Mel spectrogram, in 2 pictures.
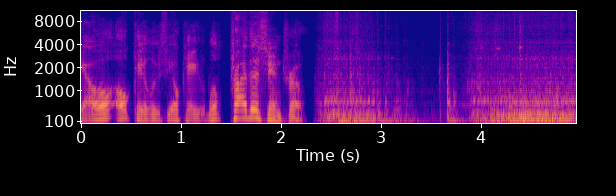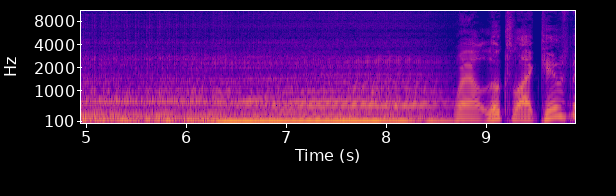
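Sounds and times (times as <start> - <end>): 
speech: 0.0 - 2.5, 8.7 - 9.8
wind: 2.4 - 8.8
water humming: 3.8 - 8.7
motorboat engine droning: 3.8 - 8.8
deep heavy rumble: 4.2 - 8.8.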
